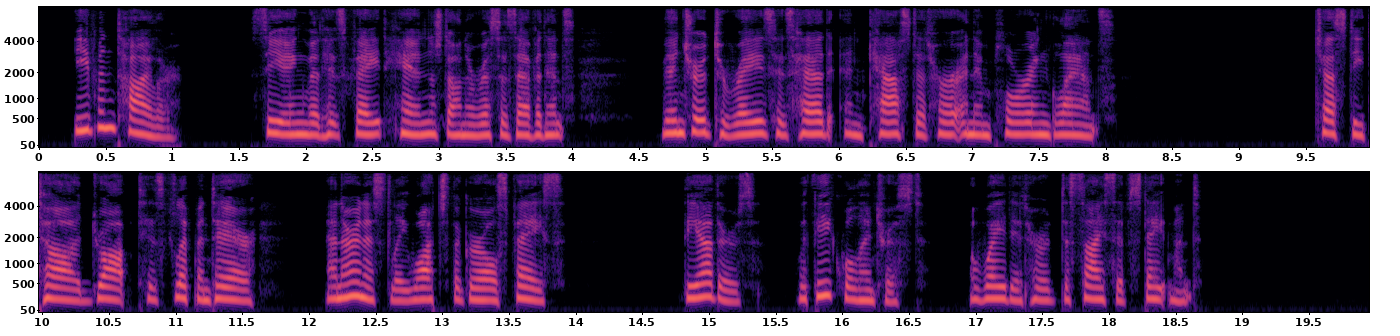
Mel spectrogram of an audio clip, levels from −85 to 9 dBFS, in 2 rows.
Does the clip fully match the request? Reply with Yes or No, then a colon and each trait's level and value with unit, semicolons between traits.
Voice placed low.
No: high, 205 Hz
